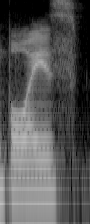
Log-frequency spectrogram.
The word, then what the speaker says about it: buoys: We call them boys. Ah, same spelling. It's just pronounced different. So, the the buoys are back in town.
